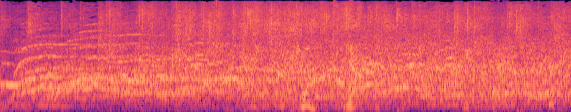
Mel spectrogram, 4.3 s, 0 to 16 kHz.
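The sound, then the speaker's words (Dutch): The Tonight Show with Jimmy Fallon audience breaks into steady applause, reacting to news that the 2020 census showed the number of white Americans went down. The applause is mixed with cheering and a few whoops, the sustained clapping loud and dense throughout, with scattered laughter rising underneath. “Applaus voor een nieuwsbericht dat het percentage blanke Amerikanen aan het afnemen is.”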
